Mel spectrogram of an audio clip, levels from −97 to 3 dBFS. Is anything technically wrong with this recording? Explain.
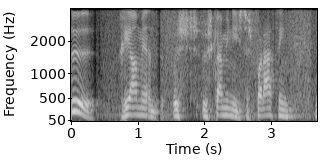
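Yes, there are three problems in this speech clip.

Gain pumping runs through the whole clip, with the level swinging by roughly 15 dB. Loud and quiet passages sit unnaturally close together, giving a squashed, breathing quality. The likely cause is input gain set far too high, with a fast limiter or compressor clamping down on each loud sound.

Short concealed packet loss appears seven times: at 0.32 to 0.41 s, 0.41 to 0.45 s, 1.13 to 1.17 s, 1.29 to 1.35 s, 1.75 to 1.92 s, 1.80 to 1.84 s and 3.03 to 3.06 s. Each is a brief smear or wobble where a consonant may drop out. Between 20 and 40 ms of audio failed to arrive in time each time, and the receiver papered over the gap by extending the preceding sound before blending back into the real signal.

Low bit depth with dither covers 0.97 to 3.59 s as a steady, even hiss around 20 dB below the speech, with no crunch or distortion. 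The signal has been reduced to about 7 bits, and the dither added before rounding turns the quantisation error into flat white noise. This hiss sits on top of the narrowband G.711 call sound, which has nothing above 4 kHz.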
